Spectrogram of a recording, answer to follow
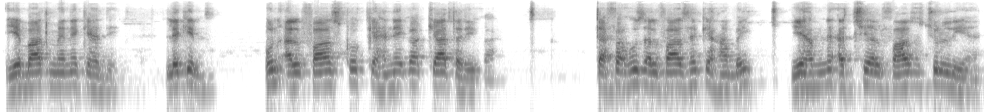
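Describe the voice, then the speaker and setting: A man from India teaching an exam prep lecture, repeating key phrases slowly so students can write them down. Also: medium pitch, darkish tone, dull audio.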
